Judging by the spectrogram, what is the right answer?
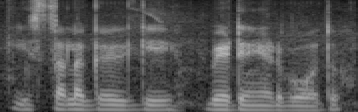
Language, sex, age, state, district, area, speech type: Kannada, male, 30-45, Karnataka, Dakshina Kannada, rural, spontaneous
